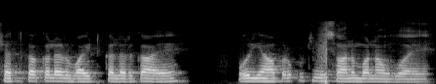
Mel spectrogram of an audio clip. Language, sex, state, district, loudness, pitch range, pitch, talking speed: Hindi, male, Uttar Pradesh, Shamli, -16 LUFS, 135-150 Hz, 140 Hz, 205 wpm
